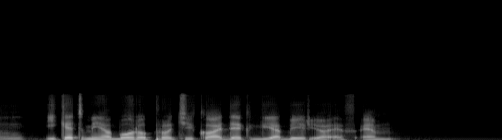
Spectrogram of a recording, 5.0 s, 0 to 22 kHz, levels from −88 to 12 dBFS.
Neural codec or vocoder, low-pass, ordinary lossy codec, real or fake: codec, 16 kHz, about 1 kbps, DyCAST, with the encoder's durations; 7.2 kHz; none; fake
